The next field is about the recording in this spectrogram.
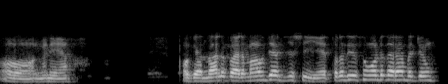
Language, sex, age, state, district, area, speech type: Malayalam, female, 60+, Kerala, Wayanad, rural, conversation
